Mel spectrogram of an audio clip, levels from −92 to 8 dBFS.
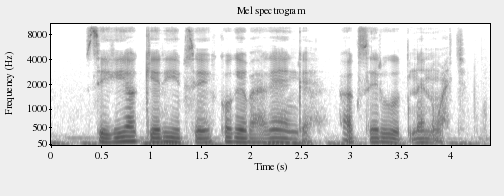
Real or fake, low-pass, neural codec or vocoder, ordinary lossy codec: real; 9.9 kHz; none; none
